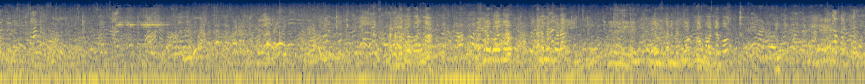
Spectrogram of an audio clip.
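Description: Many children chatter and call out all around.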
